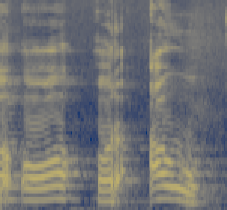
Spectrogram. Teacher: ये जो ओ और औ जो वर्ण होते हैं ये कंठोष्ठ से बोले जाते हैं, कंठ और ओष्ठ से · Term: कंठोष्ठ वर्ण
